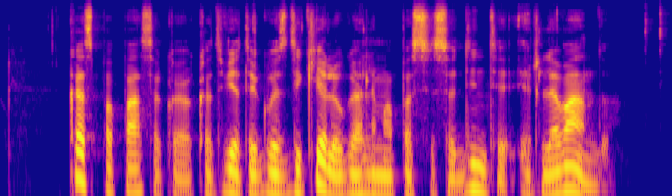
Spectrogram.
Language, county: Lithuanian, Klaipėda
